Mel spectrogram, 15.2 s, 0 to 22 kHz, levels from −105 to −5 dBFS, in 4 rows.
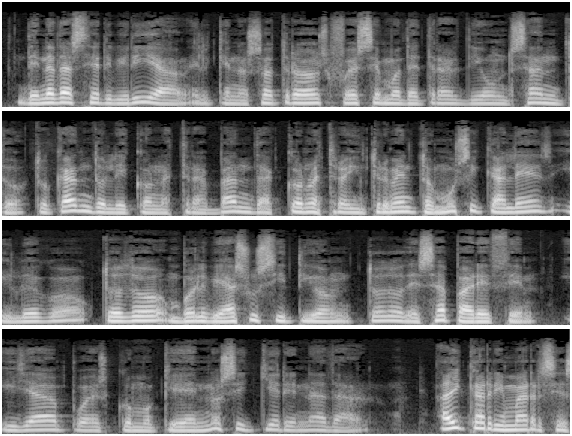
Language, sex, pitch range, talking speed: Spanish, male, 145-175 Hz, 160 wpm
